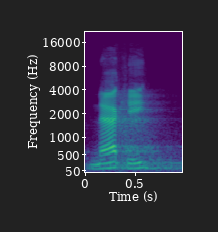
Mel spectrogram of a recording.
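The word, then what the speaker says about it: Naake: Nack, rhymes with lake.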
